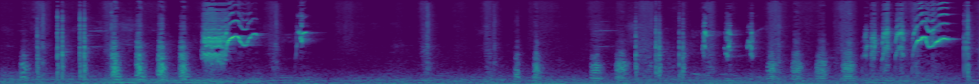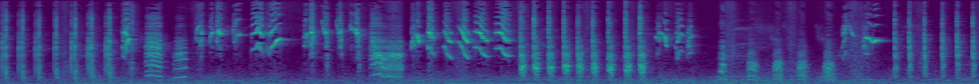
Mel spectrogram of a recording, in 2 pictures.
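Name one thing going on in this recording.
A myna bird clicks and chips in quick rapid bursts.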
